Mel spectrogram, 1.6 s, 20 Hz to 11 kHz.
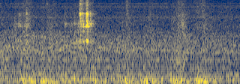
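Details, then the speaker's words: Ford ZX2 converted to electric, first test drive, third gear, 50 mph, heater off: even road and tyre rumble with no whine, knock or clunk from motor or gearbox; drivetrain incredibly smooth. "we're doing 50 mph and it actually sounds incredibly smooth and uh very"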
